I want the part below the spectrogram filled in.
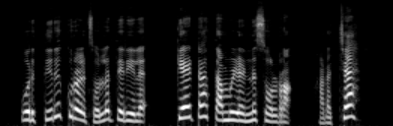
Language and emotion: Tamil, disgusted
